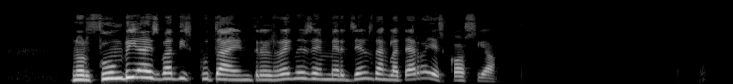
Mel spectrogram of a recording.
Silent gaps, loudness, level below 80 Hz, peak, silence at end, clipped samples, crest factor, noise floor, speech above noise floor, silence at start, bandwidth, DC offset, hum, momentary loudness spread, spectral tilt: none; -21 LUFS; -78 dBFS; -4 dBFS; 2.4 s; under 0.1%; 18 dB; -86 dBFS; 65 dB; 0.7 s; 11.5 kHz; under 0.1%; none; 11 LU; -5 dB/octave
